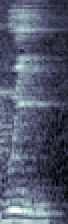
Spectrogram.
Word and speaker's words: bui: Okay, next kita bui. Bui. Bui. Bui ni macam bagi. Oh, bagi. Ha. Maksud, bagi.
